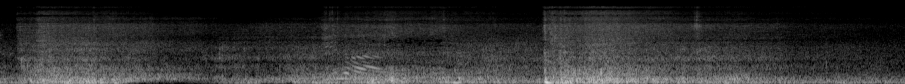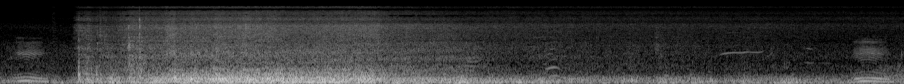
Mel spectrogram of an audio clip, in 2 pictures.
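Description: Ocean surf breaking and washing up a sand beach in rising and falling surges, with the biggest wash coming about ten seconds in. A brief sharp knock sounds about five seconds in.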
